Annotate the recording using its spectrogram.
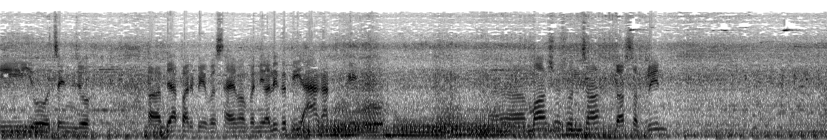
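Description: Motorcycle engine running close by, loudest for a few seconds in the middle, over the voices of people in a busy street.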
